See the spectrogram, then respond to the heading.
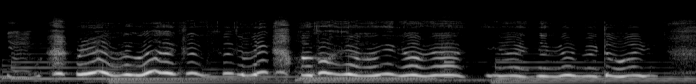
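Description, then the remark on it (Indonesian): An adult voice imitates a child crying while trying to talk and being angry, with wavering sobbing wails, quivering pitch and broken, irregular gasping breaths, fairly loud over a low sustained background tone. “Lalu akhirnya dia mulai bicara, tapi tidak jelas ku dengar karena bercampur dengan tangisan, isakan, serta nafas yang gak teratur.”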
